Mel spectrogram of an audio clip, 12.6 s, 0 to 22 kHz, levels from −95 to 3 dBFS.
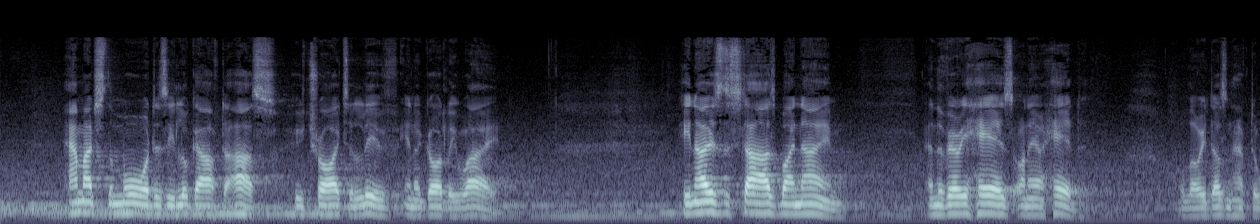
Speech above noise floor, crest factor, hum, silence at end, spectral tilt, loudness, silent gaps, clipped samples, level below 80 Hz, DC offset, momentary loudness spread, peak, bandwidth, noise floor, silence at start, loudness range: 26 dB; 22 dB; none; 0 s; -6 dB/octave; -21 LUFS; none; under 0.1%; -60 dBFS; under 0.1%; 15 LU; -2 dBFS; 12 kHz; -47 dBFS; 0 s; 4 LU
